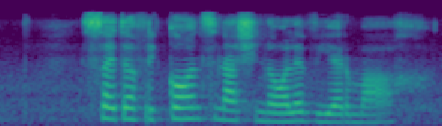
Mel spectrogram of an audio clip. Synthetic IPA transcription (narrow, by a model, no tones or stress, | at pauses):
sœɥtɐfrikɑːnsənɐʃionɑːləviərmɐ̰χ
